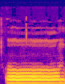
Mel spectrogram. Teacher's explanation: जैसे आप बोलते हैं भैया या भैया, तो उसमें जो आ की मात्रा लास्ट में आ रही है, या हम जब ओम बोलते हैं ओम, तो ये जो ओ की मात्रा है ये बहुत लंबा समय ले रहा है, यानी ये दीर्घ स्वर से भी दुगना समय ले रहा है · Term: प्लुत स्वर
